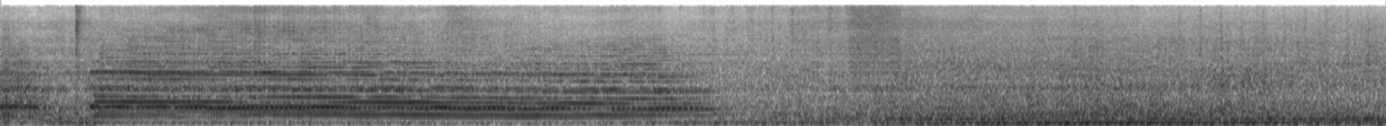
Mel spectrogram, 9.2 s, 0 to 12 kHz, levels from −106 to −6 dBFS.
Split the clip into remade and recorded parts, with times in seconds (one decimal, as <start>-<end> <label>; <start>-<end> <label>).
0.0-0.6 remade; 0.6-5.4 recorded; 5.4-6.0 remade; 6.0-9.2 recorded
